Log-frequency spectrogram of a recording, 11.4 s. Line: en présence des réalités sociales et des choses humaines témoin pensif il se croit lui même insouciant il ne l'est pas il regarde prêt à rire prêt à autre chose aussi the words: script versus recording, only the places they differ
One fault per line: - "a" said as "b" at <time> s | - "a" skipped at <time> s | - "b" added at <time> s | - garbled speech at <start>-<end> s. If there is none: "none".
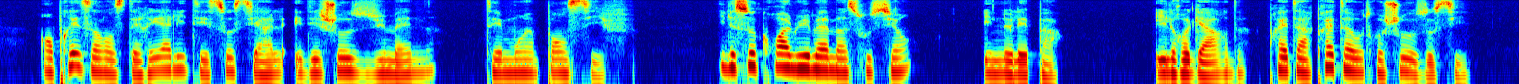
- "rire" skipped at 9.8 s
